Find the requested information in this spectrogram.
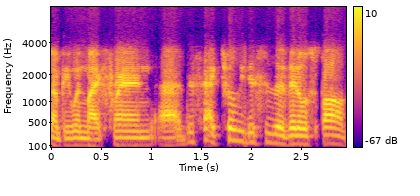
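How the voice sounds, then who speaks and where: A man speaks with a Quebec accent. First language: French. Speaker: BMX industry figure, former racer. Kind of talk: casual chat. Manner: halting.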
